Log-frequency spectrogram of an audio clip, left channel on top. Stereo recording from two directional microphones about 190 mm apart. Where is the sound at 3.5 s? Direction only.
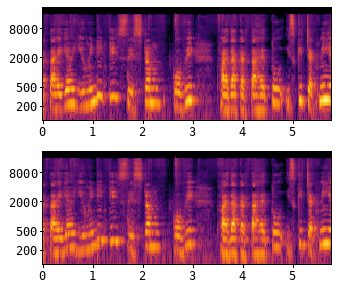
50° left (ahead or behind).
